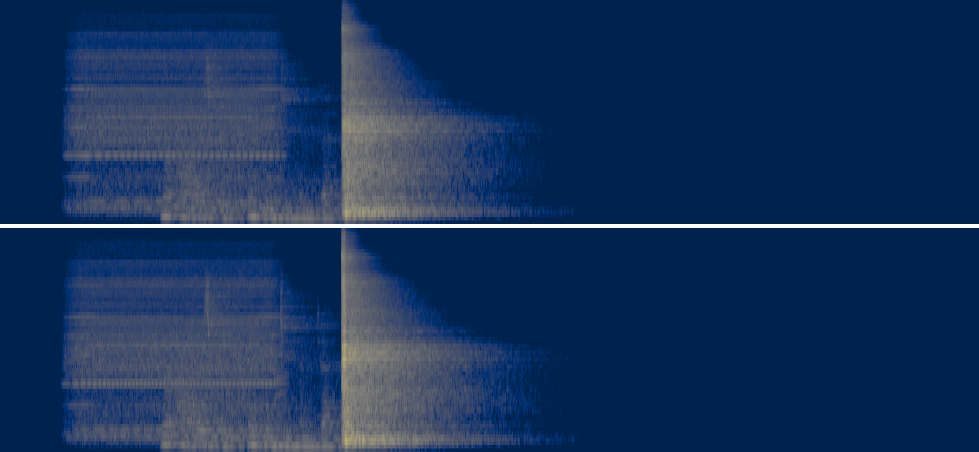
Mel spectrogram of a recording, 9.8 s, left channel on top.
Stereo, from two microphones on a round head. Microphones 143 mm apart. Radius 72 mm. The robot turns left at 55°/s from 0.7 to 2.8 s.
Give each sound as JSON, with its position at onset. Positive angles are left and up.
{"t": 1.6, "sound": "a woman speaking", "azimuth_deg": -35, "distance_m": 1.5}
{"t": 3.4, "sound": "hammering", "side_deg": -55, "distance_m": 0.7}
